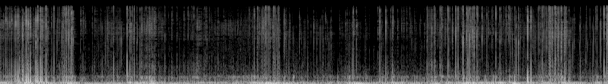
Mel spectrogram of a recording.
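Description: Long acrylic nails on both hands scratch fast across the hollow, dome-shaped metal mesh grille of a large condenser microphone. The result is a dense, continuous rumbling scrape, heavy in the low end, with quick bright crackles flickering over it.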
